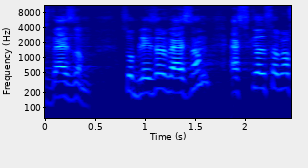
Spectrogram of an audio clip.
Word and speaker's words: WASM: the sort form is wasm which is pronounced as vasm so Blazer vasm SQL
